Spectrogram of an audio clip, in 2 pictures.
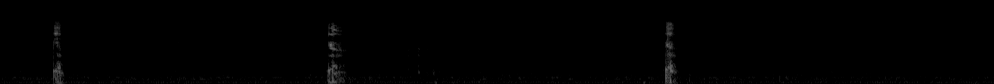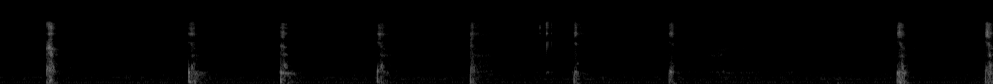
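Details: Cat giving about a dozen soft, brief, weak coughs, spaced irregularly and growing closer together, with faint breathing between, a little out of breath.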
